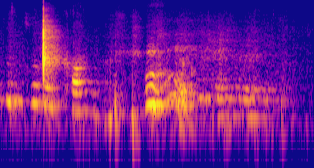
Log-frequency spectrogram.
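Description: A single sharp click about a third of a second in, over quiet, low speech.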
